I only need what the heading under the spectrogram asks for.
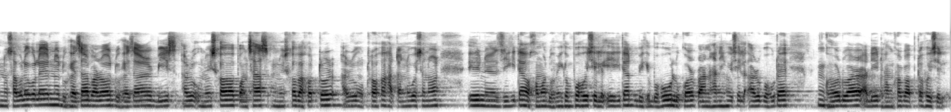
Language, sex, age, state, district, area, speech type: Assamese, male, 18-30, Assam, Charaideo, urban, spontaneous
